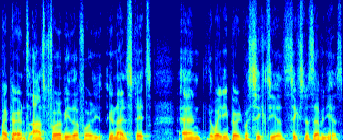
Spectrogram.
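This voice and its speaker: A man with a German accent at a moderate pace, dark and mellow in tone, with vocal fry and ordinary pitch variation. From Germany. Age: 80s+. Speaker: war veteran and memoir author. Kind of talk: interview testimony. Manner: halting.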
